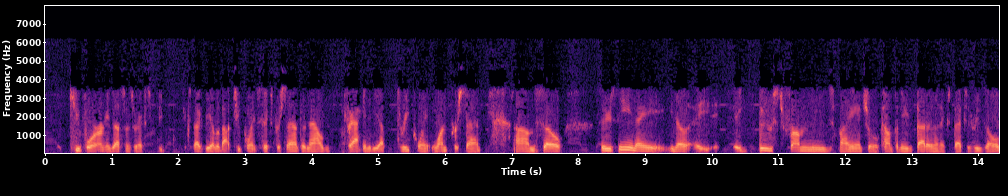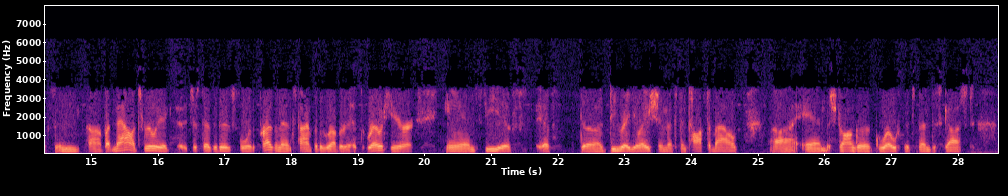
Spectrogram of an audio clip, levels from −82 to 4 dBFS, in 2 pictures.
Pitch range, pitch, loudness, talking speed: 85-95 Hz, 90 Hz, -18 LUFS, 165 wpm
